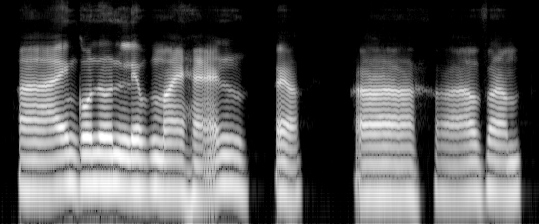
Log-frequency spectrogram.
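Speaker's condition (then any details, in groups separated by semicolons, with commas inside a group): ALS; slurred, worse with stress, fatigue; trouble S, P, H; throat clearing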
